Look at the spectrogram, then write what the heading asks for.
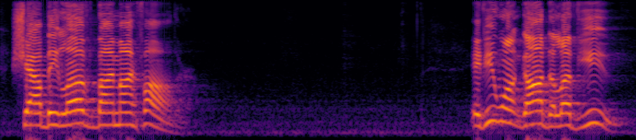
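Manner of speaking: loud, high preaching, building through the verses; fervent preaching. Acted. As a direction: proclaim it to the whole church. Preacher reading scripture, rising.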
